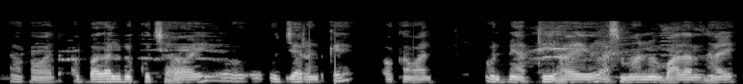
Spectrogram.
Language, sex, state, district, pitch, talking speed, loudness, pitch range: Maithili, male, Bihar, Samastipur, 120 Hz, 145 wpm, -18 LUFS, 115-135 Hz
